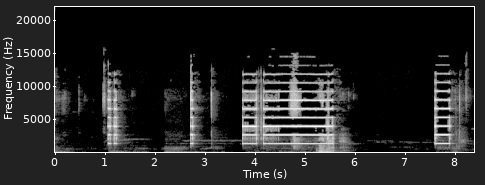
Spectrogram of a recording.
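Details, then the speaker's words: Simple 9-volt continuity tester buzzer touched across an LED: short, shrill, clean beeps each time the probes touch, steady tone, no crackle; LED conducts and lights, working normally. "mau ngetes ini nyala atau tidak tinggal sentuhkan saja nah nyala toh suaranya"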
